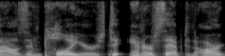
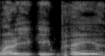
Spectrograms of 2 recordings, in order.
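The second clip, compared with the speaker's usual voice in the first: mock angry, demanding, furious voice, pitched up. Retelling what his wife asked about paying: imitating an angry wife. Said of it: "My wife's mad as hell".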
